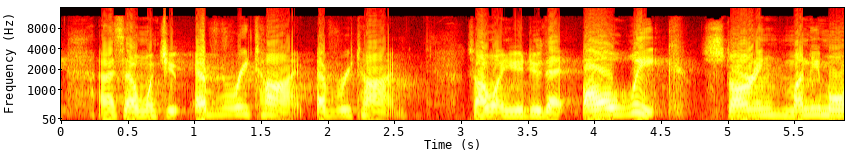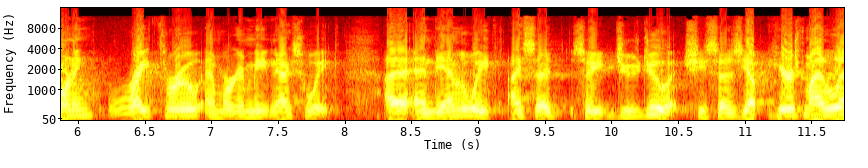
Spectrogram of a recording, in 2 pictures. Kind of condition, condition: setting, large echoing room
